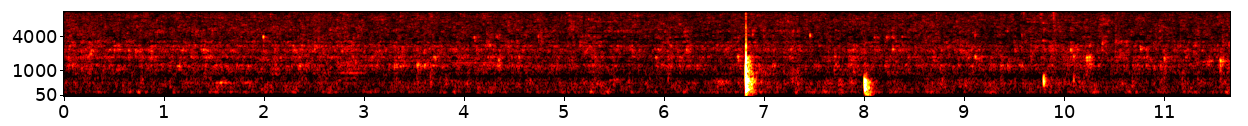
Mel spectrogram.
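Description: Breaded chopped steak frying in oil in a pan, a steady low sizzle. Two sharp knocks land about a second apart, a little past the middle.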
